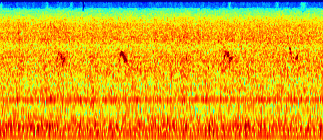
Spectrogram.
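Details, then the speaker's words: Steady pool pump hum with faint irregular gurgles at pool opening; the pump shakes as air runs through the system while it refills the solar lines, priming and purging air. "is shaking like mad which indicates that we're purging air"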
